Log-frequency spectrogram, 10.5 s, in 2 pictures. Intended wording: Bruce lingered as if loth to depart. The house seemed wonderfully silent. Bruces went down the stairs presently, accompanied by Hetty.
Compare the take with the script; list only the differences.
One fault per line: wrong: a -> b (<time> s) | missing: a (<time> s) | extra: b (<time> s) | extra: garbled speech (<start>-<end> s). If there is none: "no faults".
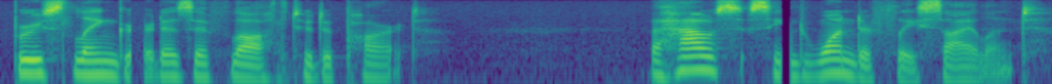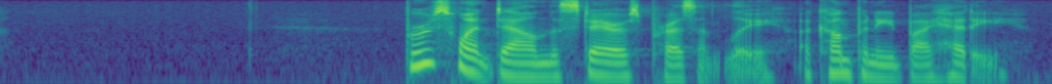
wrong: Bruces -> Bruce (7.3 s)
